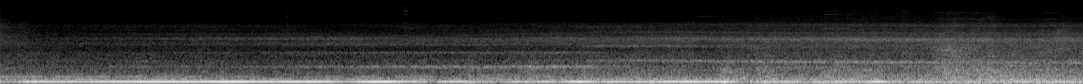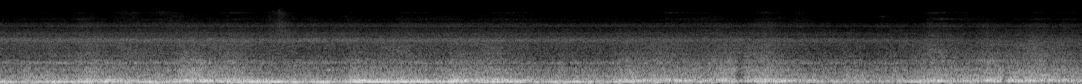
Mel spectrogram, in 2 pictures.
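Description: Guangzhou Metro Line 21 train pulling out of the platform into the tunnel. A low hum and a thin traction-motor whine are heard, the whine stepping up in pitch about six seconds in as the train gathers speed, then the rumble of wheels on the rails as the cars pass.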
